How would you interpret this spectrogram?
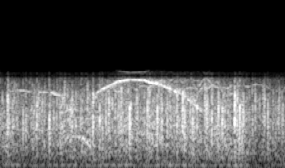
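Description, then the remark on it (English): An audience applauds steadily for a few seconds as a show's host is introduced, a dense wash of clapping with scattered cheers and what sounds like a brief whistle rising above it. “Don't you love that applause?”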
